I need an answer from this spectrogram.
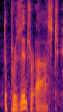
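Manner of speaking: ordinary delivery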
